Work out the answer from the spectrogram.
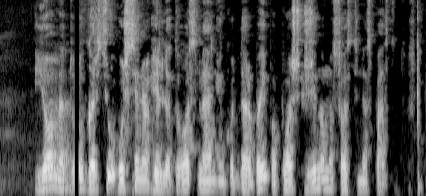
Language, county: Lithuanian, Klaipėda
